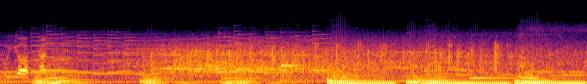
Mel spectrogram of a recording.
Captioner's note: applause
